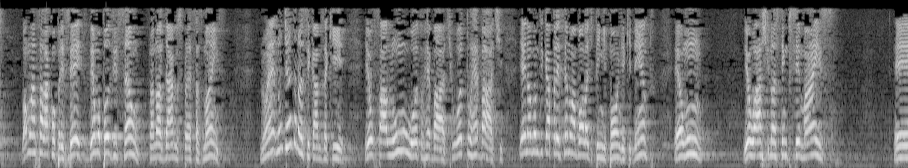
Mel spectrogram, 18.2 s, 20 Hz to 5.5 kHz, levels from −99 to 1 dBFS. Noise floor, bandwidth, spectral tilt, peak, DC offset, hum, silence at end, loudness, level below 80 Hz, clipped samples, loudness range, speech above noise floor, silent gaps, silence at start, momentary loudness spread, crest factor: -48 dBFS; 5 kHz; -7 dB/octave; 0 dBFS; under 0.1%; none; 0 s; -14 LUFS; -44 dBFS; under 0.1%; 2 LU; 34 dB; none; 0 s; 7 LU; 14 dB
